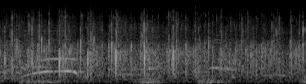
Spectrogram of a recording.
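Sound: audience applauding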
